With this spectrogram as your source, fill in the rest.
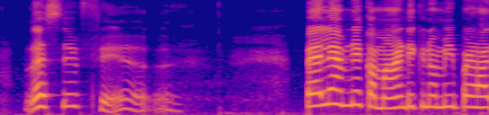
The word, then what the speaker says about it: Laissez: अच्छा, बहुत से लोग इसको लेसेस फेयर भी कहते हैं। That's wrong. Z is silent. ये फ्रेंच वर्ड है और फ्रेंच कुछ ऐसी अटपटी होती है, लिखा हुआ कुछ होता है और बोलते कुछ है।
